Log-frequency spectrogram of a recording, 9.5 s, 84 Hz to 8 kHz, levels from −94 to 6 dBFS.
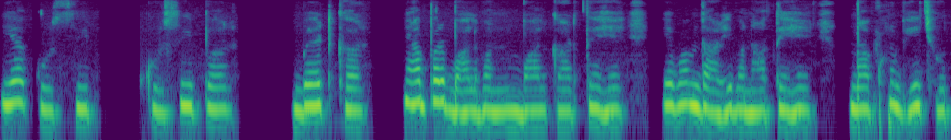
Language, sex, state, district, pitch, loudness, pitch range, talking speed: Hindi, female, Bihar, Saran, 225 Hz, -21 LUFS, 215-250 Hz, 125 wpm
